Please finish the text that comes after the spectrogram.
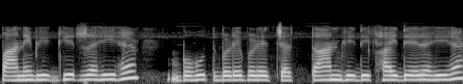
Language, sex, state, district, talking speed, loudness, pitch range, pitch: Hindi, female, Jharkhand, Garhwa, 180 wpm, -14 LUFS, 205-220 Hz, 210 Hz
